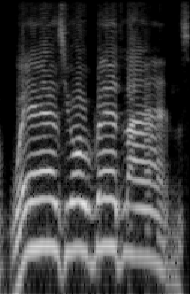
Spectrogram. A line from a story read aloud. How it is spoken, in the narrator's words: some college kids were yelling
